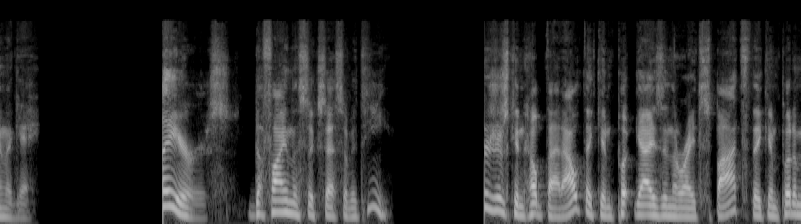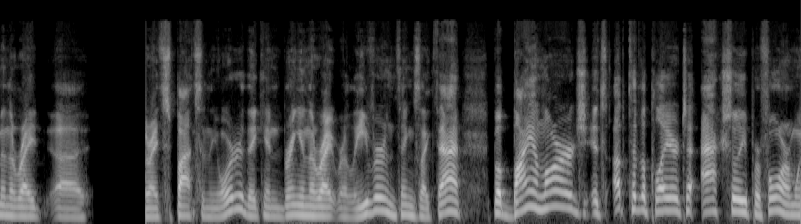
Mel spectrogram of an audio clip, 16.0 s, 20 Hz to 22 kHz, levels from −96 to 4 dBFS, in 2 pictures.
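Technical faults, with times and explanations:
1.42–1.64 s, 4.64–4.85 s and 9.25–9.48 s, clipped start after a pause: each time the speech resumes after a gap, roughly the first 0.21 to 0.23 s gets swallowed, so it starts abruptly without its opening sounds. That's before "can help that out" and after "in the right uh" going into "right spots in the". It happens even after the shortest gap (0.38 s), so the output device seems to drop into a sleep state almost immediately and needs a fixed wake-up time before sound gets through again.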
